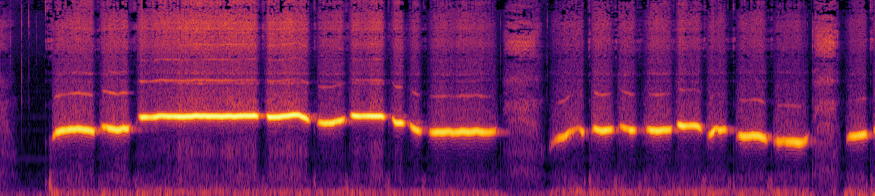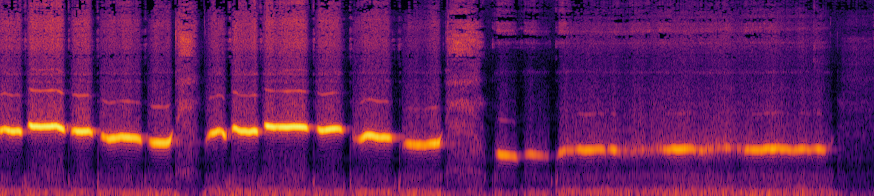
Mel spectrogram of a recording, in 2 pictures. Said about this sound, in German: Gar nicht so einfach, so einen tiefen Ton zu pfeifen, wie da in dem äh, Country-Hit ….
